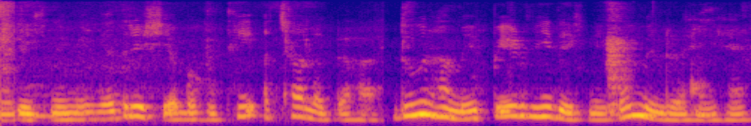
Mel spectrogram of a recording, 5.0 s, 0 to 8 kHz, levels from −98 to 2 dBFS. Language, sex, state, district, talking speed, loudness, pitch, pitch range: Hindi, female, Chhattisgarh, Korba, 225 wpm, -18 LUFS, 160 Hz, 150-230 Hz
